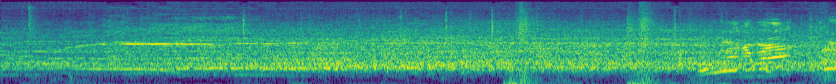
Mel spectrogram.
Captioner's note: audience cheers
